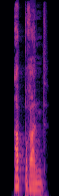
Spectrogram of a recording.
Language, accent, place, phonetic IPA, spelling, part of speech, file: German, Germany, Berlin, [ˈapˌbʁant], Abbrand, noun, De-Abbrand.ogg
- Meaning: 1. burnup 2. combustion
